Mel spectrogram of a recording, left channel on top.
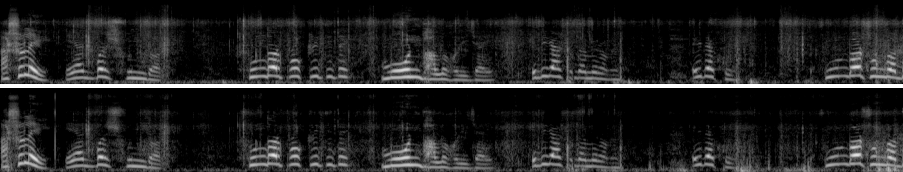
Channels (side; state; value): both; normal; correlation 0.48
